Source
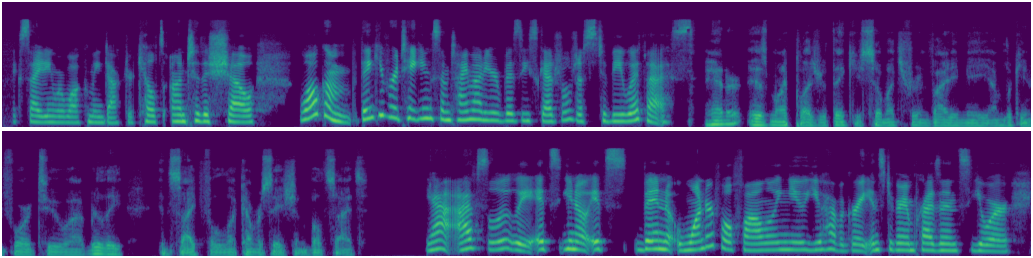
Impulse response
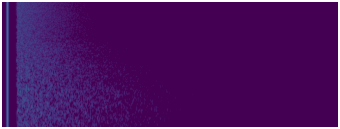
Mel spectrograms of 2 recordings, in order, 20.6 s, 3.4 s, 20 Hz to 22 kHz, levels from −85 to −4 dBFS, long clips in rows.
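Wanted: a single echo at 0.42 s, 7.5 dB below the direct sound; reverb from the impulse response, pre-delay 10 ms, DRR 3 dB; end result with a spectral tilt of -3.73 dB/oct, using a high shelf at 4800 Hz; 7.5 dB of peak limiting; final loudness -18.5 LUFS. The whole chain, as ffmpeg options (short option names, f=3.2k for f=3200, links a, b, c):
-filter_complex "[0:a]highshelf=f=4.8k:g=7,alimiter=limit=-18dB:level=0:latency=1,aecho=1:1:420:0.422,asplit=2[a][b];[1:a]atrim=start_sample=2205,adelay=10[c];[b][c]afir=irnorm=-1:irlink=0,volume=-2.5dB[d];[a][d]amix=inputs=2:normalize=0,volume=10dB"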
